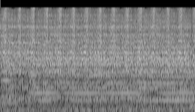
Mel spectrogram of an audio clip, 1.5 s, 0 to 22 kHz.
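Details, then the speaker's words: Italika TRN150 12 V scooter cranking: fast, even starter whirr with no compression pulses; first thought to be lost compression, but the timing chain and camshaft do not turn while the magneto does. "yo sinceramente pensaba que era la compresión porque se oye iguali Tito que una moto cuando ya no tiene compresión pero miren vemos que no gira aquí lo que es el árbol de levas ni cadena de distribución"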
